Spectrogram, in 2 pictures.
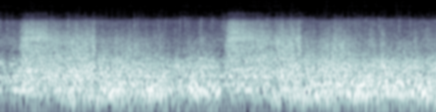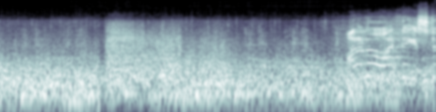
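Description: Thunder rolls and rumbles through a storm in a TV western, deep booming waves rising and falling over a steady wash of rain, with a voice speaking briefly near the end.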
